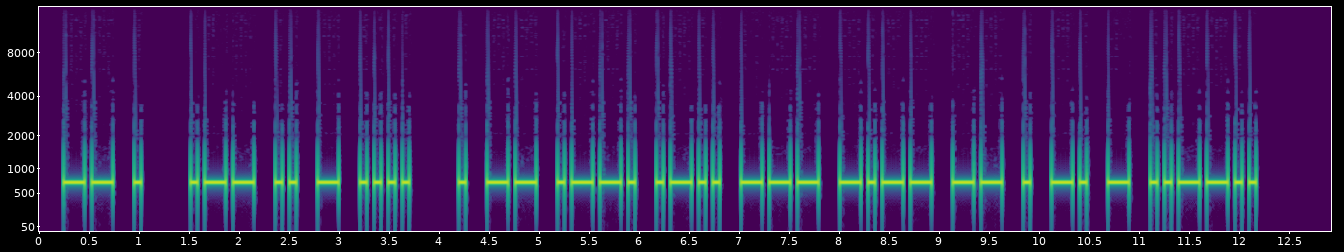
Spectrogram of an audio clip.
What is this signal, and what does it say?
Morse code, heard as a keyed tone, about 17 wpm, 700 Hz. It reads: ME WITH EMPLOYMENT?
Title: Sentences from Top 1500 Words 17wpm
